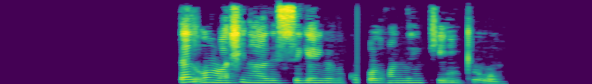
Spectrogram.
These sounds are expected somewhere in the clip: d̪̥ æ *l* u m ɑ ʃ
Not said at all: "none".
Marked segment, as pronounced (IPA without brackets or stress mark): l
